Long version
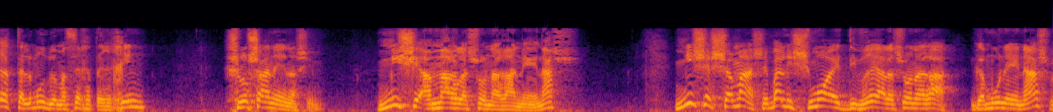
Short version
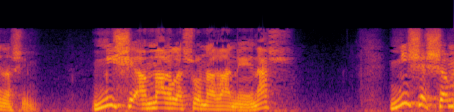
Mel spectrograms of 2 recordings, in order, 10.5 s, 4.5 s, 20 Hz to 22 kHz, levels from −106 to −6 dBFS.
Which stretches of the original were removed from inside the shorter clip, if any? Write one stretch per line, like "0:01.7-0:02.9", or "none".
none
